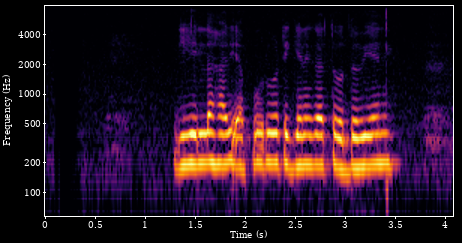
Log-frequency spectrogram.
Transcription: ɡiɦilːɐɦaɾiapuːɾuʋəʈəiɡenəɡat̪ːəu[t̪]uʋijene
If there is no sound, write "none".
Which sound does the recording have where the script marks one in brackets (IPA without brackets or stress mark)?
d̪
